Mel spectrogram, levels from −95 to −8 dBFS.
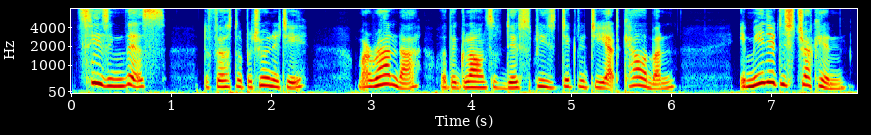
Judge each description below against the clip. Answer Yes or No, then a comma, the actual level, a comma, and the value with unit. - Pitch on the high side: Yes, high, 235 Hz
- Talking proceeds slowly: Yes, slow, 130 wpm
